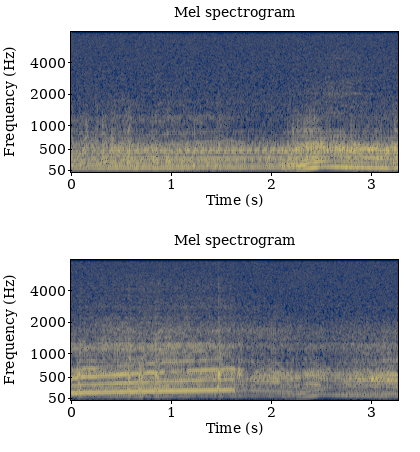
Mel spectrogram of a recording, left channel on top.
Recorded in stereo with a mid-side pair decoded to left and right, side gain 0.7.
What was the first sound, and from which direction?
Only background noise.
